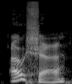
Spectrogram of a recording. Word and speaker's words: Osha: So, OSHA, this is with these guys over here. Every time you say that, I think of OSHA, like the government organization.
